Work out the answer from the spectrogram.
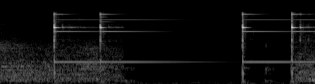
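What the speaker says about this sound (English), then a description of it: "The clerk ring the bell." A voting bell in a legislative chamber rings four clear, resonant dings in two pairs, each tone ringing out and decaying into near silence between strikes.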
